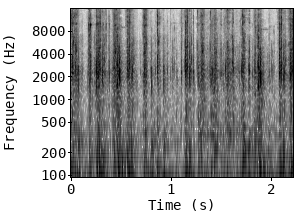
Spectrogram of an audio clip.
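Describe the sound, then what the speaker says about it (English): A door is clicked on over and over in The Stanley Parable: Ultra Deluxe, producing a quick, steady run of sharp, close clicks without pause. "Now suppose you were to click the door 20 times."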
